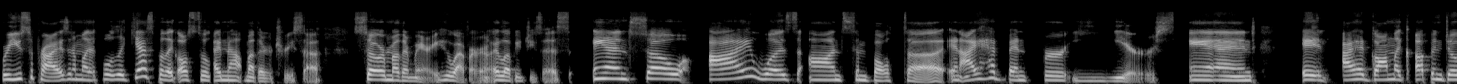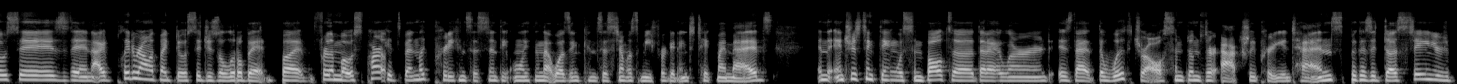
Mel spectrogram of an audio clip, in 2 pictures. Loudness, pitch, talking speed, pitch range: -20 LUFS, 195 Hz, 210 wpm, 175-220 Hz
